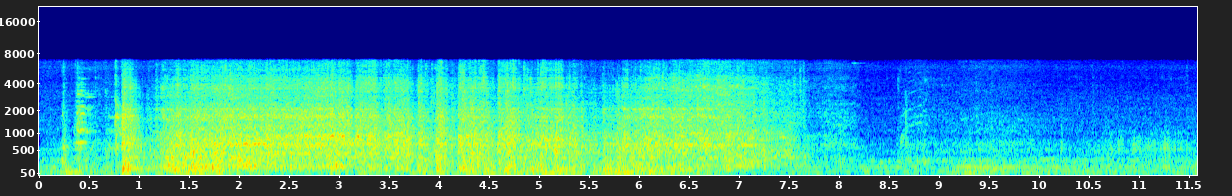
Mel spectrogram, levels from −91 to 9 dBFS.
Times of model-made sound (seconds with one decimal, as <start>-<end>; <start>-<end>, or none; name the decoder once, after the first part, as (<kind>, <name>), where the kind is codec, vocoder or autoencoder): none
